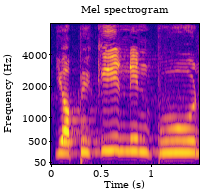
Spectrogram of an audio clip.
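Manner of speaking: put-on a touch of a pushy kid calling out; child whining. Mother voicing her child demanding food, mildly loud. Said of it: "Dia ke kamar saya".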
